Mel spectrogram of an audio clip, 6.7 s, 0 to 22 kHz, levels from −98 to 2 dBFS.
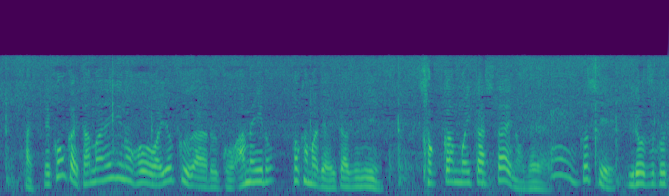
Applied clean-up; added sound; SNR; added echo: none; none; none; none.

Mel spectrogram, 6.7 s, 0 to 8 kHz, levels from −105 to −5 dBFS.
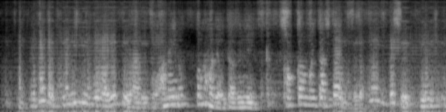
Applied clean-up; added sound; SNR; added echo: neural separator model SepFormer DNS4.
